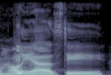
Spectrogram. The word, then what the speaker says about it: Holly Yazdi: Oh yeah, follow me on Instagram, Holly Yazdi.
